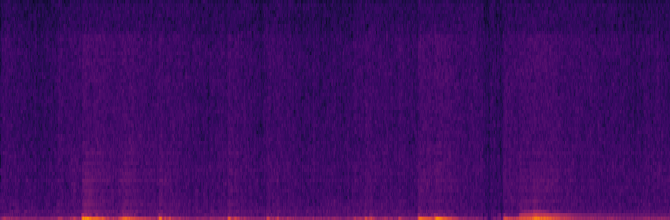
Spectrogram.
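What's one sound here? An unplugged electric guitar plays a few soft, muted notes.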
